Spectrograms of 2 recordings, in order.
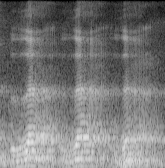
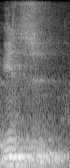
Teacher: makhrajnya di ujung lidah hampir ketemu dengan gigi atas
